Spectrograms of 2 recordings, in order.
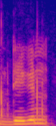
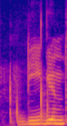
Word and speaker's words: Deegan: in the lead haley diggin deegan somewhere in the top ten i said her name wrong i think i said dagon which is not even what that sounds weird great racing i wanted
